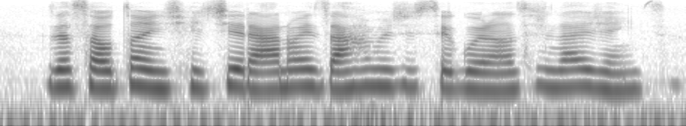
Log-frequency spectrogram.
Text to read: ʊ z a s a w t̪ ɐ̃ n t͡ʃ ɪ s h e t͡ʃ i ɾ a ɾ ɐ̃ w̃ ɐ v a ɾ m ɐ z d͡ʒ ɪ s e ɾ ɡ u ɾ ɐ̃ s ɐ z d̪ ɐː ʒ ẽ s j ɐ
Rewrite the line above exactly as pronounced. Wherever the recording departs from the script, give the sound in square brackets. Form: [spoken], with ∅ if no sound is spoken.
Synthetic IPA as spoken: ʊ z a s a w t̪ ɐ̃ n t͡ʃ ɪ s h e t͡ʃ i ɾ a ɾ ɐ̃ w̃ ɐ [z] a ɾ m ɐ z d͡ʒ ɪ s e [∅] ɡ u ɾ ɐ̃ s ɐ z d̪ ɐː ʒ ẽ s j ɐ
